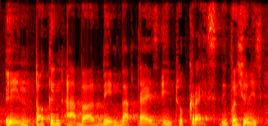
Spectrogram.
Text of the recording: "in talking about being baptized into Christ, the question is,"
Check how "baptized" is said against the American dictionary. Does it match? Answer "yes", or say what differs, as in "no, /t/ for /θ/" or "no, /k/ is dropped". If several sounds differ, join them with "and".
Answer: yes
